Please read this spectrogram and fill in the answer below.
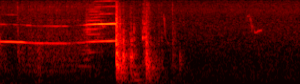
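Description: Wooden door creaking with a thin, steady squeal, then a dull knock about a second in.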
